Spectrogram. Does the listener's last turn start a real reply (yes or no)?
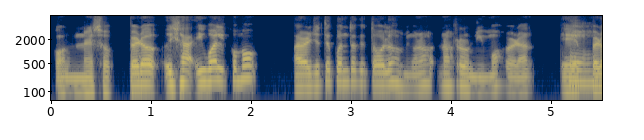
no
